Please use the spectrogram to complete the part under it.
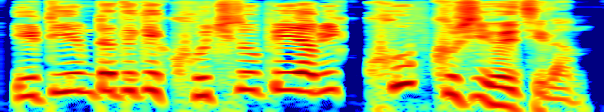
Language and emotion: Bengali, happy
